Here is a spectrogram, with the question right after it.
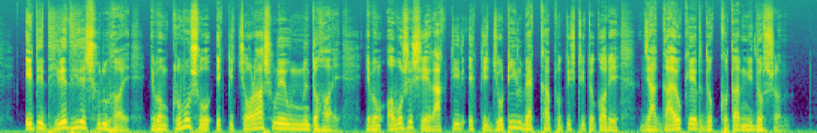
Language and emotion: Bengali, neutral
